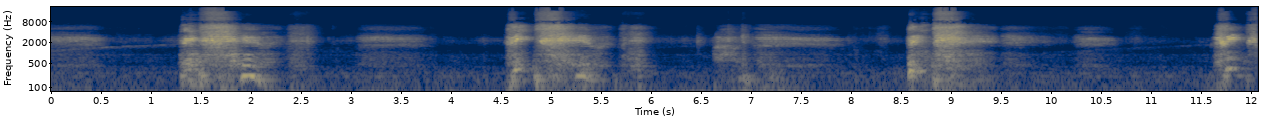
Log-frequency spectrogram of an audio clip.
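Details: Adult with grass pollen allergy, triggered by a dog in the office: three forceful, partly stifled sneezes, each preceded by a sharp in-breath; allergic sneezing.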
